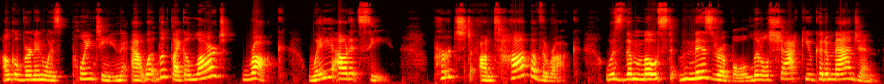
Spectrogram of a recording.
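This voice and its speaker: A woman narrating a children's novel aloud, expressively, with deliberate and dramatic phrasing. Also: fairly high pitch, animated, bright, forceful tone. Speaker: storybook narrator.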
